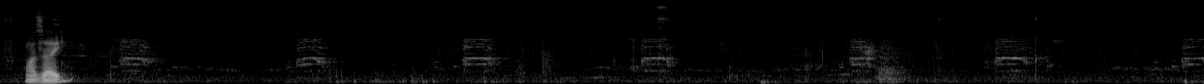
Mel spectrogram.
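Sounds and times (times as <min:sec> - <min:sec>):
faint bird calls: 0:00.8 - 0:03.7, 0:04.4 - 0:09.2, 0:09.8 - 0:12.0.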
